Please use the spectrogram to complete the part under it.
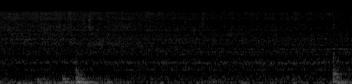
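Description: Canned tomatoes sizzle in a chili pot, a faint, steady frying hiss with a couple of soft stirring knocks.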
